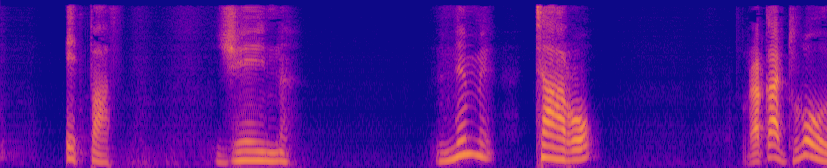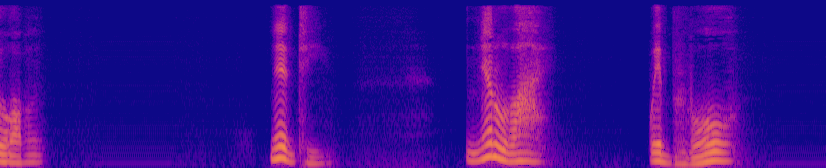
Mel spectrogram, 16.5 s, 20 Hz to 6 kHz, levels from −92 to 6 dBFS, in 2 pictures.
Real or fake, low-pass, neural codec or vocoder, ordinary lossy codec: fake; 5.4 kHz; codec, 16 kHz, about 1 kbps, DyCAST, with the encoder's durations; MP3, 32 kbps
